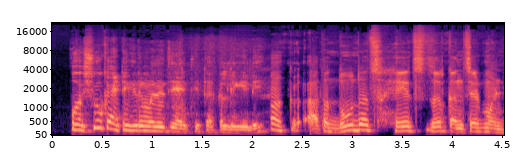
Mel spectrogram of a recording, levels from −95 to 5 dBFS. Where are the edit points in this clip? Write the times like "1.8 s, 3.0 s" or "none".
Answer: 2.2 s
